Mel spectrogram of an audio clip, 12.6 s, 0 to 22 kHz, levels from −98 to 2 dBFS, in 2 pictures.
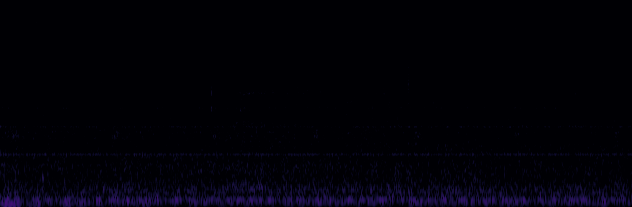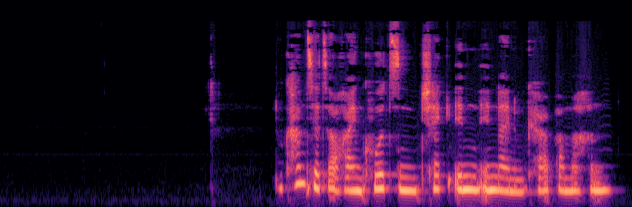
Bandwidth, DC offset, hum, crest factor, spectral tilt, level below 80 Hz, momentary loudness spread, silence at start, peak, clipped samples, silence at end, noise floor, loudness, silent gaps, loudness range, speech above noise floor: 15.5 kHz; under 0.1%; none; 20 dB; -3.5 dB/octave; -76 dBFS; 7 LU; 9.1 s; -6 dBFS; under 0.1%; 0.2 s; -84 dBFS; -20 LUFS; none; 8 LU; 64 dB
